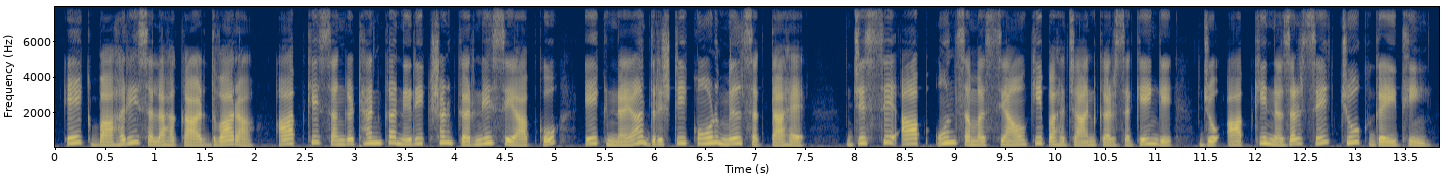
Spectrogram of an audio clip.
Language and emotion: Hindi, neutral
